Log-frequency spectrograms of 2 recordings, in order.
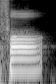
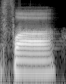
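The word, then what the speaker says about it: ف: Berarti huruf fa itu termasuk ke dalam huruf yang tipis karena dibacanya fa bukan fo ya.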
